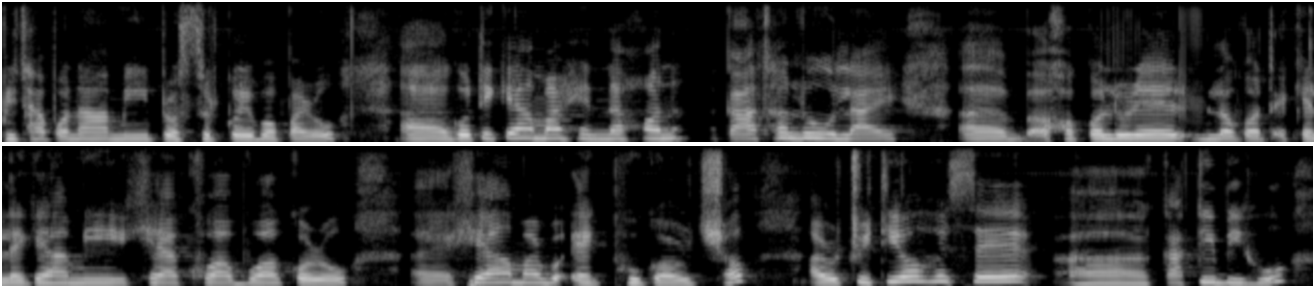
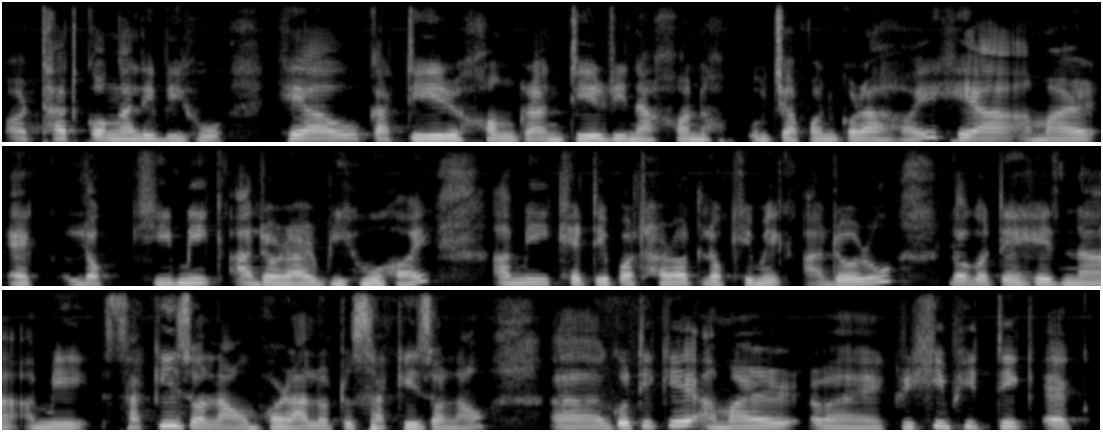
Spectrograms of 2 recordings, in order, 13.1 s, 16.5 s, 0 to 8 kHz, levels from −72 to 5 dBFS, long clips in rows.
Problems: none marked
